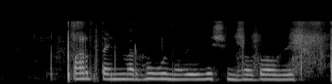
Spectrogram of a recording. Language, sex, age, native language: Icelandic, male, 11, Icelandic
